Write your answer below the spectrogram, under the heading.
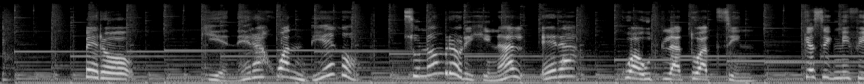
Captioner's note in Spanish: Voz en off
